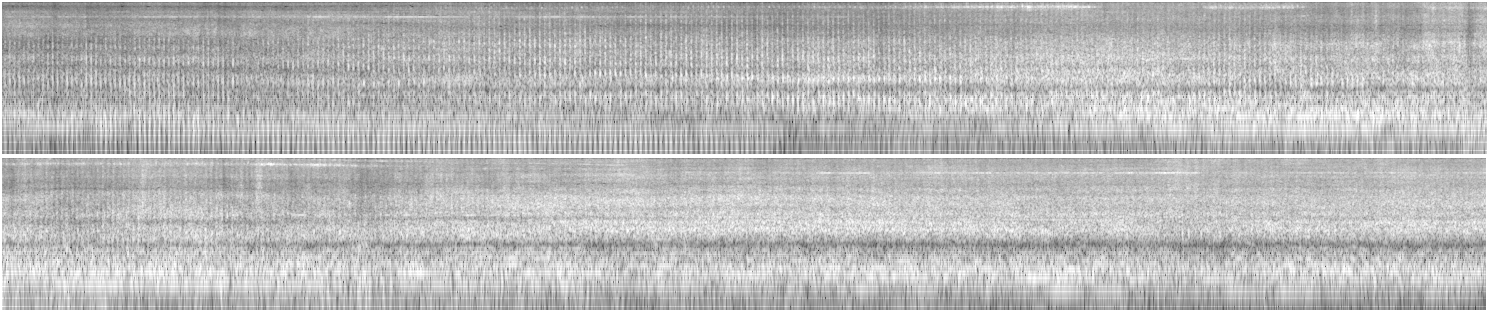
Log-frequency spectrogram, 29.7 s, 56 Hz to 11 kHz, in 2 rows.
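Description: Airbus H125 helicopter with its single turboshaft engine, coming in and landing close by. The main rotor beats steadily over a high turbine whine. The sound grows louder over the first ten seconds or so as it approaches, then holds steady as it hovers low and sets down with the rotor still turning.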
